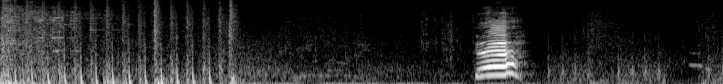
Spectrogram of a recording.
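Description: Rapid automatic gunfire in the video game Apex Legends, a tight string of regular shots that stops after about a second, then quieter game sounds and a brief spoken word.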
